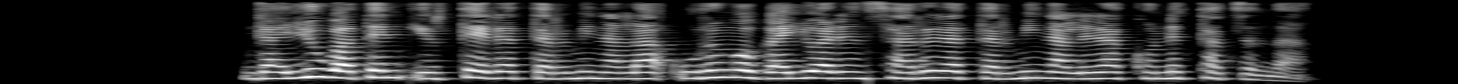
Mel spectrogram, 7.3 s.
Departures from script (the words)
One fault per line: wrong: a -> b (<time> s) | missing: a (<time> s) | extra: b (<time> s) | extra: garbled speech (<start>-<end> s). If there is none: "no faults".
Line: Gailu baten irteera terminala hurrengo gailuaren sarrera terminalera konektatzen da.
no faults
